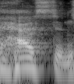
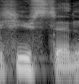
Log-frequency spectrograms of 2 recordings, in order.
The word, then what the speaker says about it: Houston: it's right by Houston Street, not Houston. They call it Houston there, which is again odd. It's spelt like Houston, but I even used to call it Houston Street. My dad was like, "No, it's Houston."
